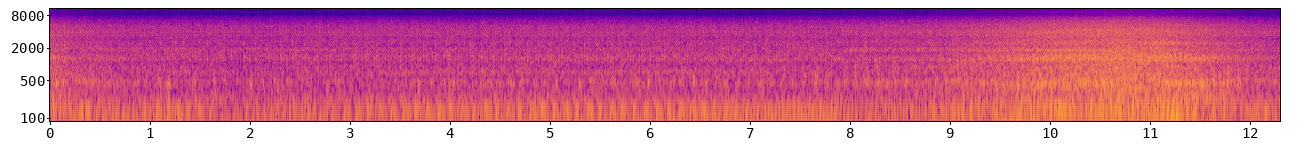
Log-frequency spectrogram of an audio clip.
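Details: 2014 Skoda Octavia RS, 2.0 petrol CHHB (162 kW/220 PS), 196,743 km, idling: uneven lumpy idle stumbling about three times a second as one cylinder drops out; defective ignition coil and spark plug on cylinder 3.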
